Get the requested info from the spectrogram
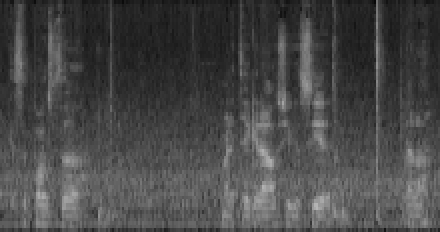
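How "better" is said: ordinary talk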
